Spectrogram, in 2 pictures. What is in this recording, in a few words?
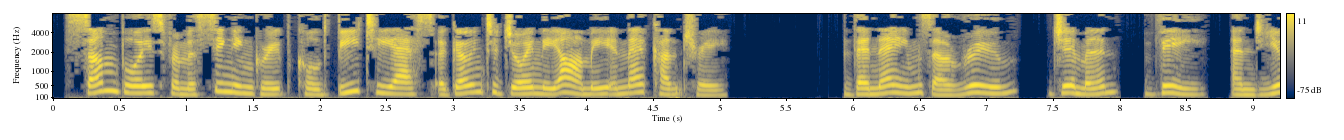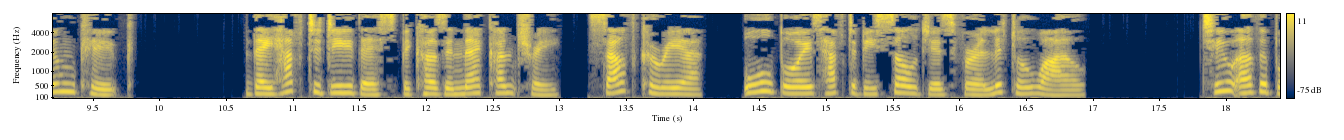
Beginner NORMAL Reading, English; English Newsroom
